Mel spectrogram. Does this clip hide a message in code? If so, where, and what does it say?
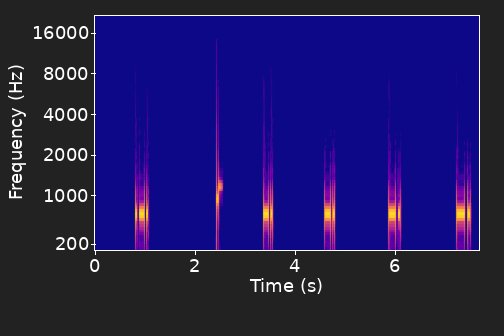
Yes: Morse code from 0.8 to 7.5 s, heard as a keyed tone, about 30 wpm, spaced as for 7 wpm, 700 Hz. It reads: R NNNN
